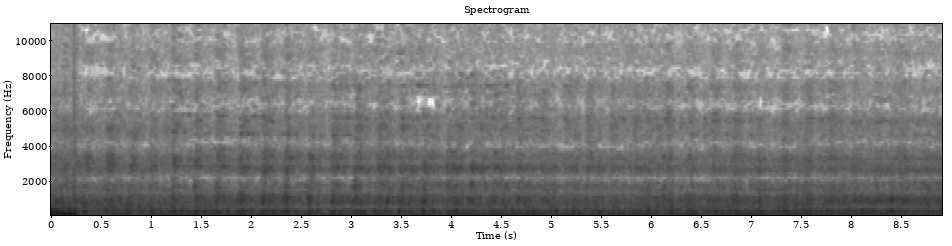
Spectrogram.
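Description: Stopped freight train with three diesel locomotives, BC Rail, Canadian Pacific and Canadian National power, starting to move: a loud, steady engine rumble with faint rhythmic rail clatter close by.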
